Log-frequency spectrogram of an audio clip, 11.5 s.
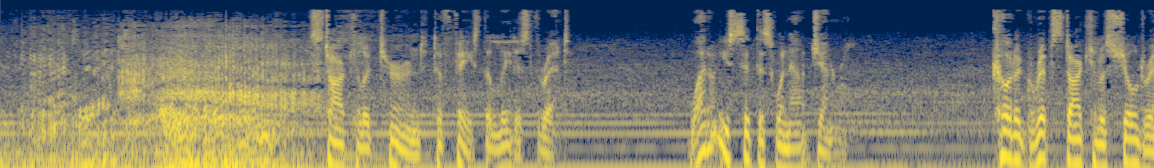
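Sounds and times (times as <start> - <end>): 
beast snarling with a deep rumbling growl: 0.0 - 3.3
speech: 3.1 - 5.8, 6.9 - 8.6, 10.0 - 11.5.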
